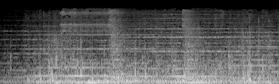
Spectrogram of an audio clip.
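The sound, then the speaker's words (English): Horses gallop across dusty plains as a gang of six riders moves at speed, rapid rumbling hoofbeats running continuously and loud throughout. “The Bucklin Rangers trail behind Billy and Floyd as they gallop across the dusty plains on horseback.”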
